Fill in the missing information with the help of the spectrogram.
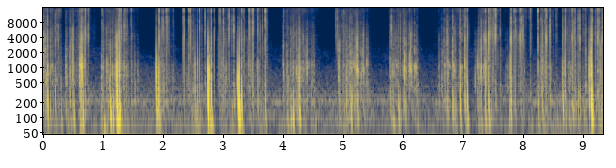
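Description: Long nails tap and scratch the raised, rubbery keys of a pink silicone keyboard-style phone case. Dense bursts of dry, crackly scratching and soft clicking come in quick clusters separated by brief pauses, with a bright, papery texture and little low end.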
